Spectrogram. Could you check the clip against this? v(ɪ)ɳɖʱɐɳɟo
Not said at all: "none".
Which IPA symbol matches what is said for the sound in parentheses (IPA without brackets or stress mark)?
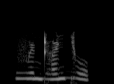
ɨ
